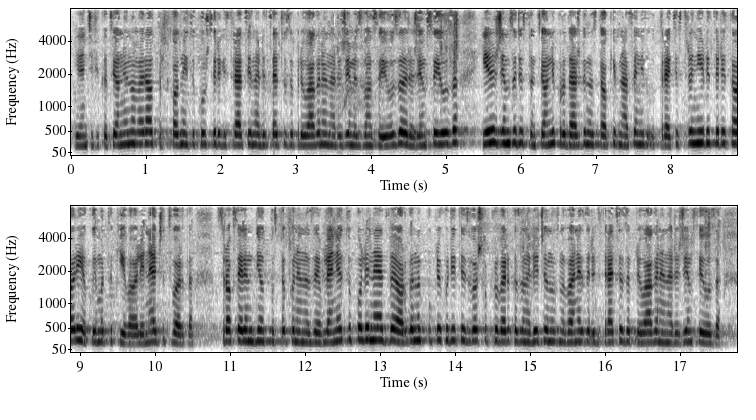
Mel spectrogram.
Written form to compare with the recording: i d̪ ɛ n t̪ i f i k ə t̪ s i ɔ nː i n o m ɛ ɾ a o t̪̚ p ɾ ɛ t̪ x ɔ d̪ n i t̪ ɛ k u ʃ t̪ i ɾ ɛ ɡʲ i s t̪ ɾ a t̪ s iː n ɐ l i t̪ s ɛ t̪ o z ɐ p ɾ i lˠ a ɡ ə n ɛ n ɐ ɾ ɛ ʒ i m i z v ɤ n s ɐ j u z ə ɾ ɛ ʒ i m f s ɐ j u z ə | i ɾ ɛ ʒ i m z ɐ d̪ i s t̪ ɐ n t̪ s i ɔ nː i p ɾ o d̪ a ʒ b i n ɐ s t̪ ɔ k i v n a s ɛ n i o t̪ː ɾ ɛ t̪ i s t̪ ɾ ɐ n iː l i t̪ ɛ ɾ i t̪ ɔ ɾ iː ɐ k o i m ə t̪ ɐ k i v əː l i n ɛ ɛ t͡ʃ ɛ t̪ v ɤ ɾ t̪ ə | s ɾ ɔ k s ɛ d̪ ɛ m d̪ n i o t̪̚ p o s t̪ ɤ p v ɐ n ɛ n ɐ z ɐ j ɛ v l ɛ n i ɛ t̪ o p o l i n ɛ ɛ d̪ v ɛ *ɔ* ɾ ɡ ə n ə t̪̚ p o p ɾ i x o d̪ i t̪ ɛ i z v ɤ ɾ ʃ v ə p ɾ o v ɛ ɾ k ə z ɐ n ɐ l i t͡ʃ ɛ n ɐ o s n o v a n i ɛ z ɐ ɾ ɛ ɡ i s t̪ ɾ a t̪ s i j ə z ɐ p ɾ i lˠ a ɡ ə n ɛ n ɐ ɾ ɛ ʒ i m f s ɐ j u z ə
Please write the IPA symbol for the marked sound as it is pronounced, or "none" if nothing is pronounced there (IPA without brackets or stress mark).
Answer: ɔ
